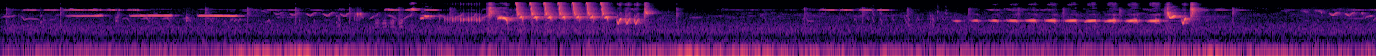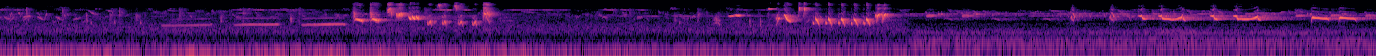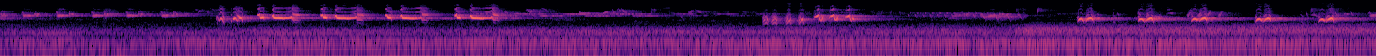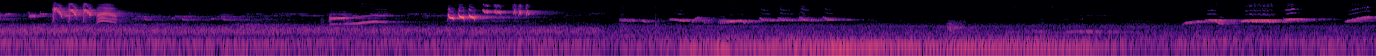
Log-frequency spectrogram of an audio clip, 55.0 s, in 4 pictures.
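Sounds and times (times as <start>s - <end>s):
birds chirping: 0.0s - 55.0s
harsh repeated bird calls: 14.8s - 18.8s, 47.5s - 50.1s
low hum: 42.5s - 53.1s.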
